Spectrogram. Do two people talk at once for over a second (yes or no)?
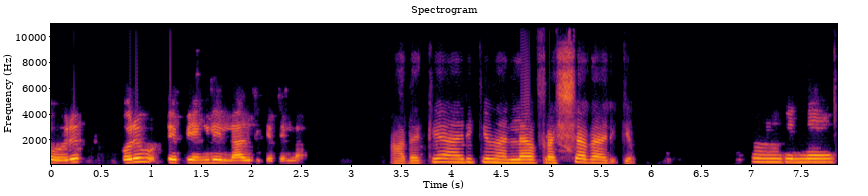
no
